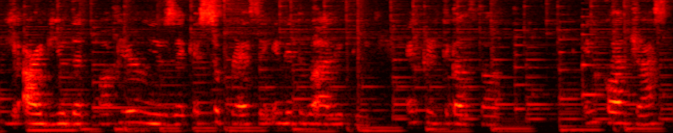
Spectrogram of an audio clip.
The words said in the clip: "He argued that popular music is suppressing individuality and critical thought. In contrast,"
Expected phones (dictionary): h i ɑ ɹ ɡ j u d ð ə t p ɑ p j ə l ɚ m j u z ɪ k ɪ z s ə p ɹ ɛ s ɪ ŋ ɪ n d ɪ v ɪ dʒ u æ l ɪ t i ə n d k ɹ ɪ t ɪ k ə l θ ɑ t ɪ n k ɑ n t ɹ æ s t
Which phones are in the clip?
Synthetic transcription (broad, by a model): h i ɑ ɹ ɡ j u d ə t p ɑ p j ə l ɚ m j u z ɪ k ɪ s ə p ɹ ɛ s ɪ ŋ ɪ n d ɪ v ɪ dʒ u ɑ l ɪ t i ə n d k ɹ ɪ t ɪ k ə l f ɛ t ɪ n k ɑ n t ɹ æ s t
